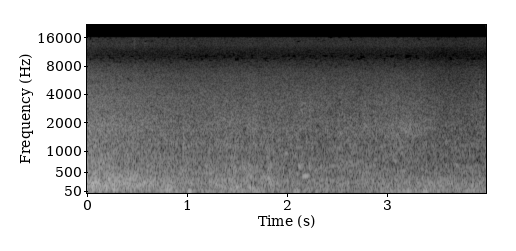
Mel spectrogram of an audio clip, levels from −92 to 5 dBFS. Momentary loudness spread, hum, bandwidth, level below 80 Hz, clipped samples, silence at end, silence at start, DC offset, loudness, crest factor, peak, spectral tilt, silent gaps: 7 LU; none; 16.5 kHz; -42 dBFS; under 0.1%; 0 s; 0 s; under 0.1%; -32 LUFS; 16 dB; -16 dBFS; -4.5 dB/octave; none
